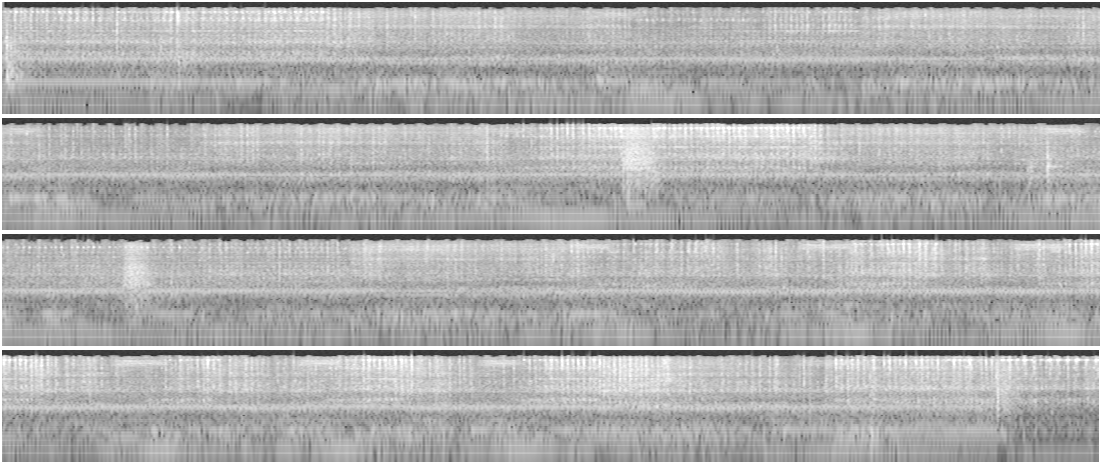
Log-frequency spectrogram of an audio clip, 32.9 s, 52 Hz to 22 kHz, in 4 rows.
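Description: SIP bench morticer's 370 W motor running steadily while its hollow square chisel and auger are plunged again and again into the wood, cutting a mortise in a succession of passes. Two sharper knocks stand out a little before and after the middle.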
